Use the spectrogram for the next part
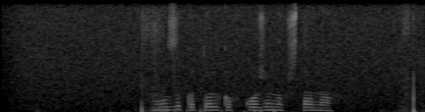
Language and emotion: Russian, neutral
